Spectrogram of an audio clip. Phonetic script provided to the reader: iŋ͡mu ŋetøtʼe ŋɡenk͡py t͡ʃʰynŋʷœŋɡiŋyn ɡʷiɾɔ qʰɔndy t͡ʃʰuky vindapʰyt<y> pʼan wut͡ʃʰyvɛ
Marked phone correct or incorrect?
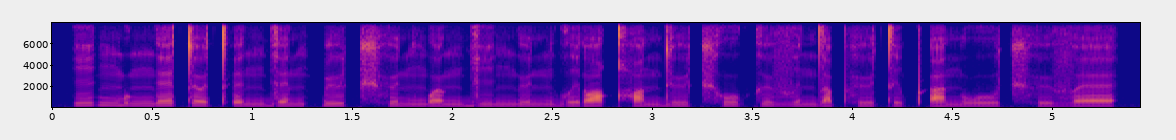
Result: incorrect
